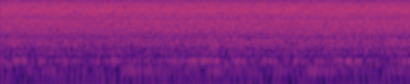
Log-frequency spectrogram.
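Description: Steady room tone: an even hiss with a faint, constant low hum underneath.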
